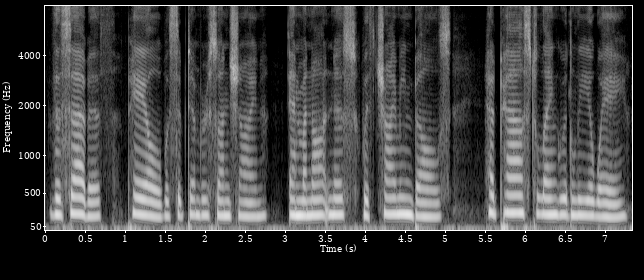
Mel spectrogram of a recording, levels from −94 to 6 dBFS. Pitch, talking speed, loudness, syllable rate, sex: 200 Hz, 125 wpm, -14 LUFS, 4.4 syllables/s, female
